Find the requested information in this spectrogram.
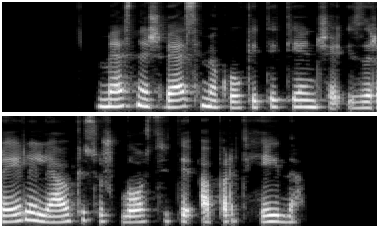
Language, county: Lithuanian, Šiauliai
